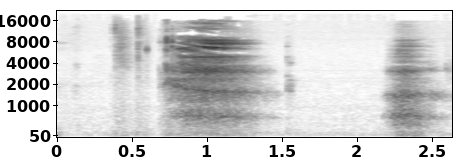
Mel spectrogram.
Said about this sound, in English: Why are we yawning? Your yawning is making me yawn. Don't do that. Yawns are always contagious. I know. Stop it. I'm sorry.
